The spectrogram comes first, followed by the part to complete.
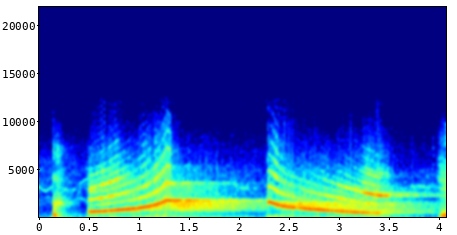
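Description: Comic film sound effect: a siren-like whistling tone slides up and holds, then a second one starts high and slides down.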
